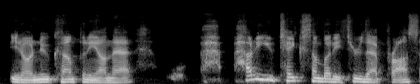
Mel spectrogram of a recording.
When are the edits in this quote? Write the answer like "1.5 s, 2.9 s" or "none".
none

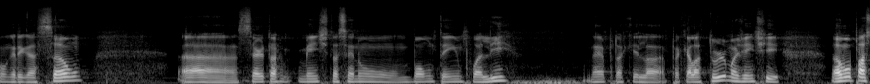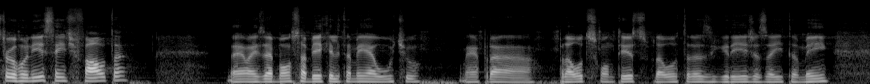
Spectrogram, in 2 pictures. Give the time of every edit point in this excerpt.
none

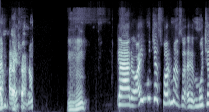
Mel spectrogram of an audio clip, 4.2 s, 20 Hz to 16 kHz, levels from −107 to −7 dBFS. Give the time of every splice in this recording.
2.2 s

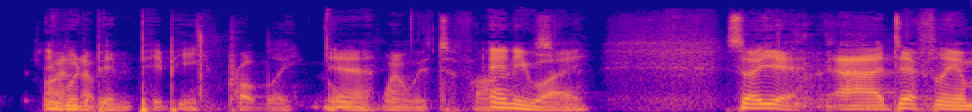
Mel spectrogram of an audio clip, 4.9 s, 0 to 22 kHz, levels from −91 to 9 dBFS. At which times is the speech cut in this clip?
none

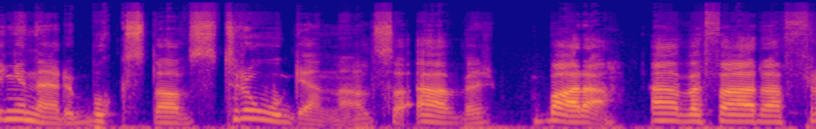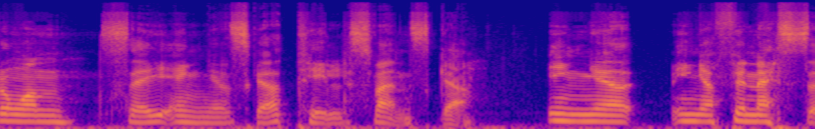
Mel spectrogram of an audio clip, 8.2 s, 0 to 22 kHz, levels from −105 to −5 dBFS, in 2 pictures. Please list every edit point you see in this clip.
none

